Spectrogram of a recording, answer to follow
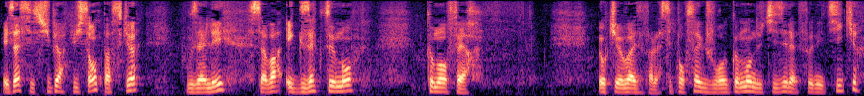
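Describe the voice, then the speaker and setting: A man's voice: mid-range voice, brisk, long pauses, mellow, slightly rough. A young man hosting a language-learning vlog, chatting in a loose, rambling way as he walks city streets with a handheld camera. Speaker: language-learning video host. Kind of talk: casual walking vlog. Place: outdoors, walking through city streets.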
